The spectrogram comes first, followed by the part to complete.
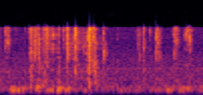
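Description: Hockey trading cards being flicked through and handled, a quick run of light clicks and snaps in the first second, then a few more near the end.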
